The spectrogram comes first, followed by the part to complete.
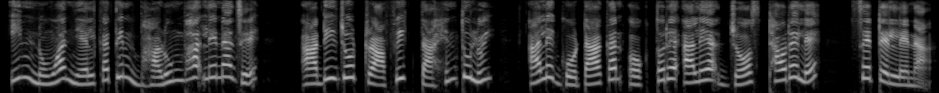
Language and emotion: Santali, surprised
